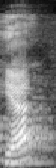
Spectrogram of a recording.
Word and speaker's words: Herr: উচ্চারণটা কি হবে? হ্যার না হেয়ার, হেয়ার, এই হেয়ার, হেয়ার, হেয়ার। হেয়ার, একদম সিম্পল, হেয়ার।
